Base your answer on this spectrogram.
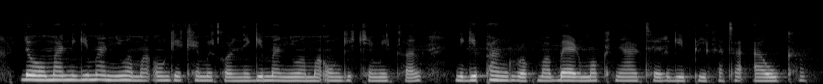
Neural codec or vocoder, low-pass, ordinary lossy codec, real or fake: none; 7.2 kHz; none; real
